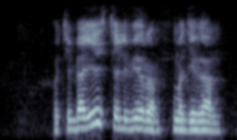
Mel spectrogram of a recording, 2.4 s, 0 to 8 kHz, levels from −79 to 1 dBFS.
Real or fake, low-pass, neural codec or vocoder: real; 7.2 kHz; none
